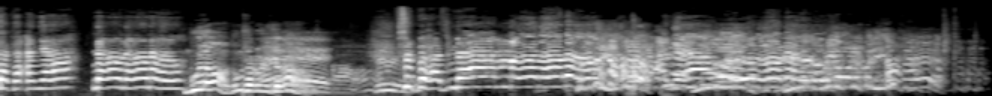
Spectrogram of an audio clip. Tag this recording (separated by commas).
Speech, Female singing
